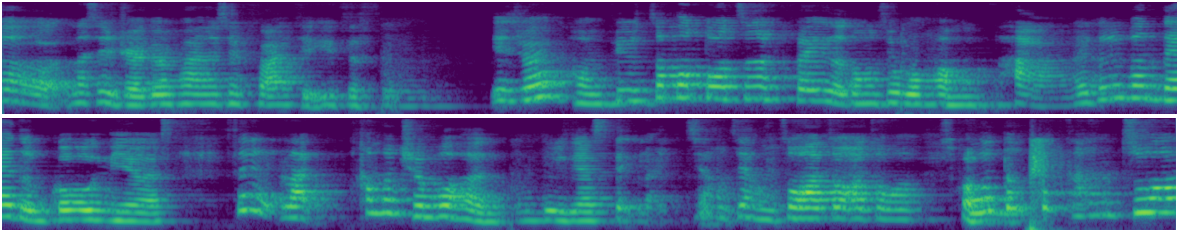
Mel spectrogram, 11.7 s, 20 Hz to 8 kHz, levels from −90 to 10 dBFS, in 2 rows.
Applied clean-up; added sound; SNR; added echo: neural mask model DeepFilterNet 3.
